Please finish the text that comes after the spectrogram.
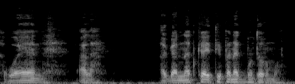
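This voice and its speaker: A man's voice: sits low, fairly quick, slightly rough. An actor playing an earnest young rancher and devoted father in an Ilocano radio drama. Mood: casual, friendly. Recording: noisy recording.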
